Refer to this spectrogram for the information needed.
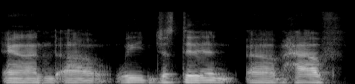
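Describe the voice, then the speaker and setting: A deep-voiced man from Thailand talks as a podcast guest, his tone low and mellow. He speaks haltingly, full of fillers and restarts, in a relaxed interview. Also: clear, resonant tone. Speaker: podcast guest, western filmmaker.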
